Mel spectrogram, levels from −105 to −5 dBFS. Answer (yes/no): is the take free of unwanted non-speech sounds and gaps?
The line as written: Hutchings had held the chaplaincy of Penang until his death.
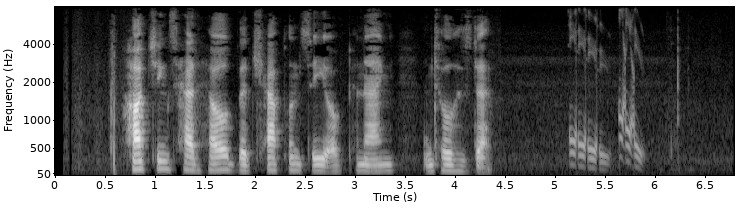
no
